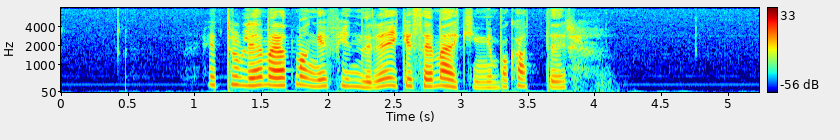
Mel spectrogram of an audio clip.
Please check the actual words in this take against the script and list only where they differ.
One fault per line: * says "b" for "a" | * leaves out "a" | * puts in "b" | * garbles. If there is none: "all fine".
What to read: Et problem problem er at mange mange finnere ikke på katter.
* leaves out "problem"
* leaves out "mange"
* puts in "ser merkingen"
